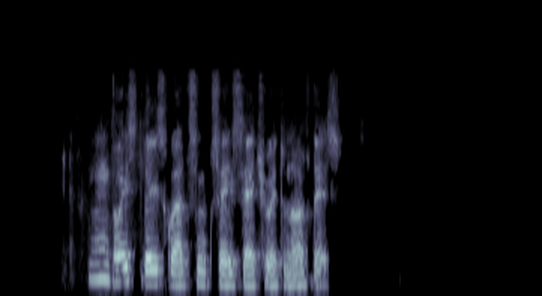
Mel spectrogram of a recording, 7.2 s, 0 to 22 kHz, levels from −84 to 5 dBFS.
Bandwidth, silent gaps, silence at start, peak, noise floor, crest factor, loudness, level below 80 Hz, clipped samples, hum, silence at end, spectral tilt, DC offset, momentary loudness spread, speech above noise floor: 9.2 kHz; none; 1.2 s; -12 dBFS; under -90 dBFS; 20 dB; -29 LUFS; -72 dBFS; under 0.1%; none; 2.7 s; -6 dB/octave; under 0.1%; 10 LU; over 62 dB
